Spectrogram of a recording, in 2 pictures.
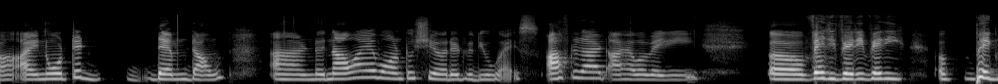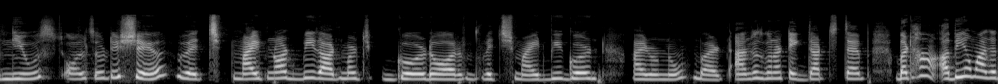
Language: Hindi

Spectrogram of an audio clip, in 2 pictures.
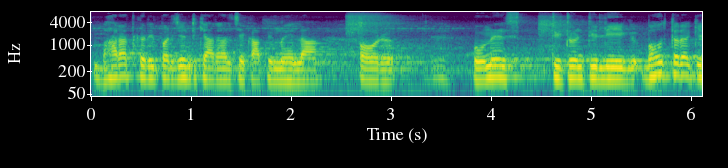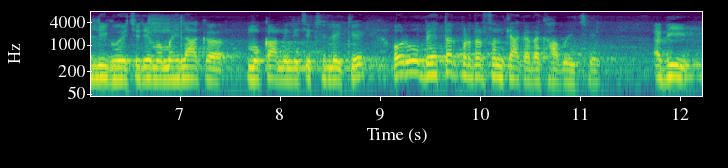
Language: Maithili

